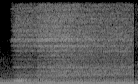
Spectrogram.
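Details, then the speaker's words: Volvo VNL truck with low-boost complaint, boost pressure test with shop air pumped into the intake system: loud, steady air hiss for about two and a half seconds, revealing a boost leak rather than a turbo fault. "That's how boost pressure test looks like. We're just going to connect air here and we'll pump it in the system."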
